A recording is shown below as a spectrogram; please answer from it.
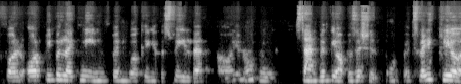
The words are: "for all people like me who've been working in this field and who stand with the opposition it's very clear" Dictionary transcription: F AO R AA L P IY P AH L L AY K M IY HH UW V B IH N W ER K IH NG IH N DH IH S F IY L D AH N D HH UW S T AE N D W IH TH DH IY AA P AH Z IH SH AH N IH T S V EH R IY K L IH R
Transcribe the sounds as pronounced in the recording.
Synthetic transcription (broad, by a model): F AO R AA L P IY P AH L L AY K M IY HH UW V B IH N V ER K IH NG IH N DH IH S F IY L D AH N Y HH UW S T AE N D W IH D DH IY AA P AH Z IH SH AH N IH T S V EH R IY K L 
